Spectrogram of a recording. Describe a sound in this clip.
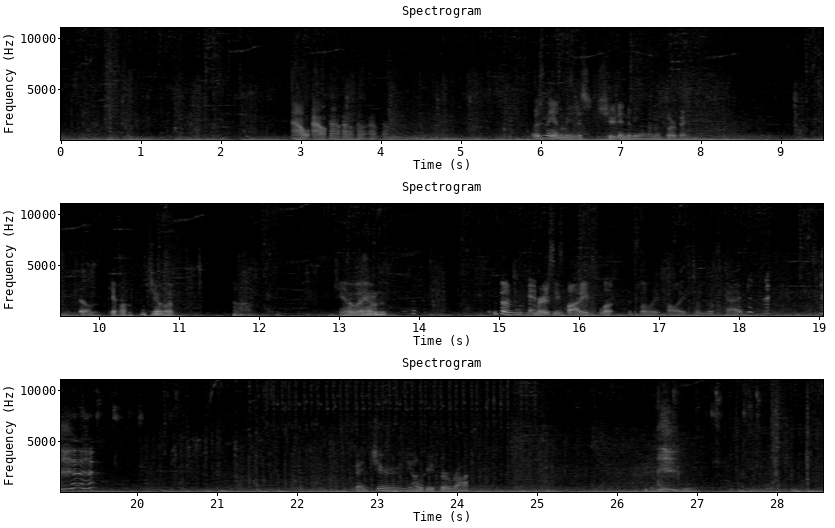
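Gunfire and blasts crackle from a video game.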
